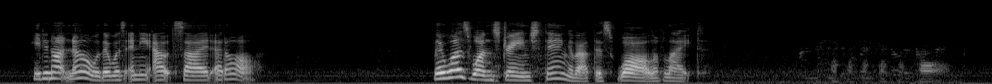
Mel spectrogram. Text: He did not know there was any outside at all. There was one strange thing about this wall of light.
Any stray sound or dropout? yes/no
yes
